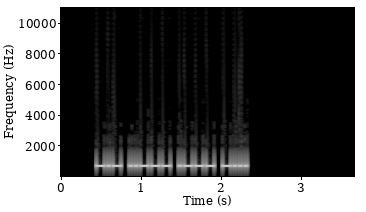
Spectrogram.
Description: Morse code, heard as a keyed tone, about 34 wpm, 700 Hz. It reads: K2JB
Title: NA SOTA Activator Callsigns 35wpm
